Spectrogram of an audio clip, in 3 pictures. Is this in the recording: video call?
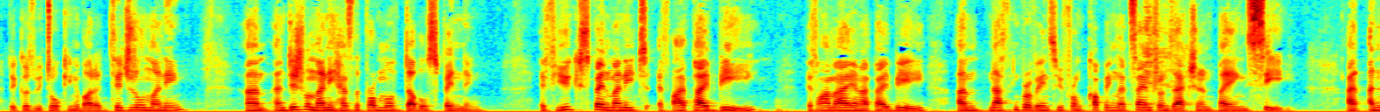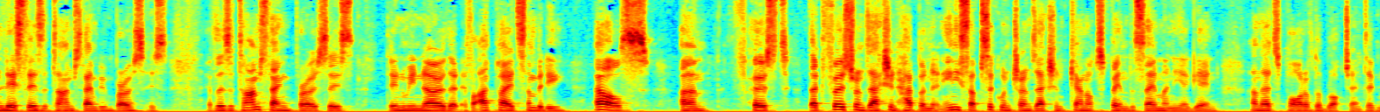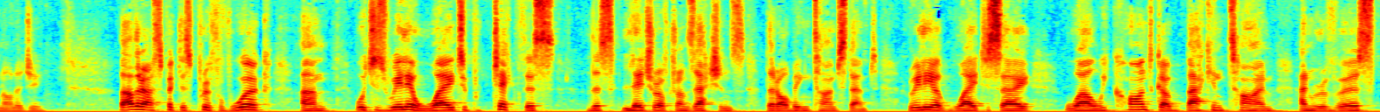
no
